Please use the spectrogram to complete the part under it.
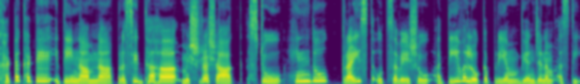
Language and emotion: Sanskrit, neutral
